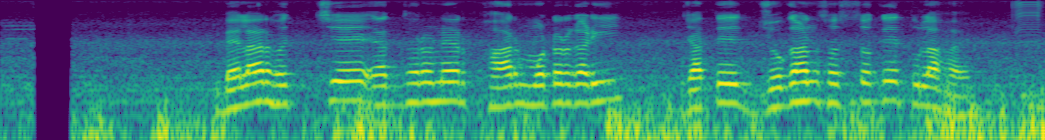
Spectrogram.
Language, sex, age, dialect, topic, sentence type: Bengali, male, 25-30, Western, agriculture, statement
